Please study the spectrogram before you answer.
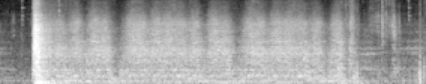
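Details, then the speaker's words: Neglected Jeep J-series truck, cranked via a push start button, probably aftermarket: starter drags the engine over slowly and unevenly about four seconds with no firing; owner thinks the battery is a little weak. "Still sounds like the battery is a little weak."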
